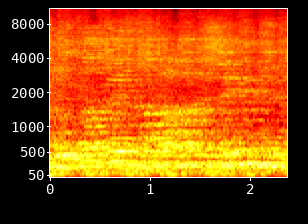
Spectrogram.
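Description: Live band dance music with singing over a steady beat.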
